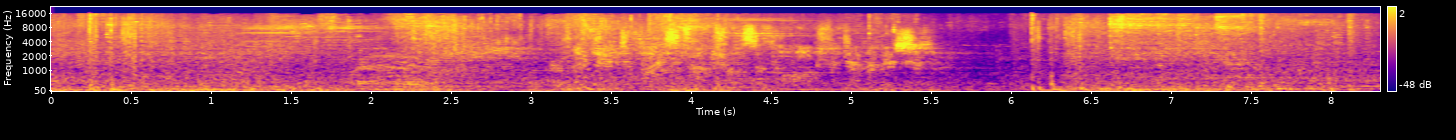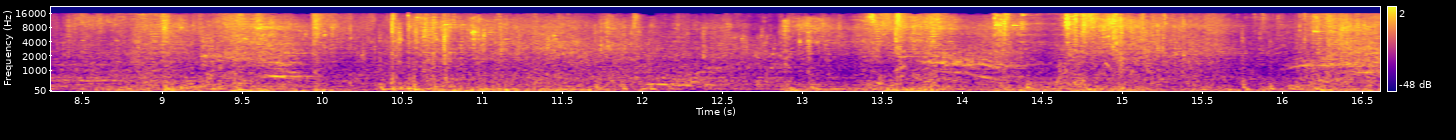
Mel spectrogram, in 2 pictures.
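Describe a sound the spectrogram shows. Blades clash and slash against armour.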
